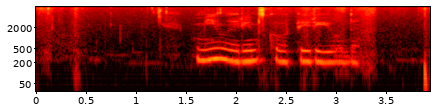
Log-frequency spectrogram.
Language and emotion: Russian, sad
